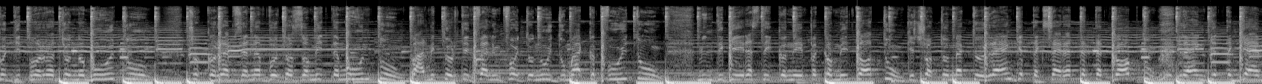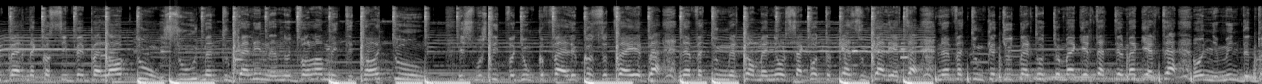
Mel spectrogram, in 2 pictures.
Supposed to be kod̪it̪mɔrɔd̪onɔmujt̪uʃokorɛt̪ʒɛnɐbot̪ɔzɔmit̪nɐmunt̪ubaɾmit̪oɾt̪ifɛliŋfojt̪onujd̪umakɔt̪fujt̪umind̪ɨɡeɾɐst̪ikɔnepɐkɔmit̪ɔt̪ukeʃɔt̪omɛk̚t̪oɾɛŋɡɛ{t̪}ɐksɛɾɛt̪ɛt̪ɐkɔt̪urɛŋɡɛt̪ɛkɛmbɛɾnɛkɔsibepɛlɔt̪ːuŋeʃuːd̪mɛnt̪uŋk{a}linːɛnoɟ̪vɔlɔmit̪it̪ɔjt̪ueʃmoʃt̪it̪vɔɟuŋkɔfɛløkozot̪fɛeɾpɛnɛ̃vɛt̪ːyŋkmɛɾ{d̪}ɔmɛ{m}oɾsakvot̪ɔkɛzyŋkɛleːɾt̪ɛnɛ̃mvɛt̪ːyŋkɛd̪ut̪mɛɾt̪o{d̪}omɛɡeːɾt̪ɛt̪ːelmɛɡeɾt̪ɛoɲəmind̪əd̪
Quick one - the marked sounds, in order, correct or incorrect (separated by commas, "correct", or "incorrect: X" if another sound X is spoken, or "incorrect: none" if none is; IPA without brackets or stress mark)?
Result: correct, incorrect: ɛ, incorrect: t̪, incorrect: ɲ, incorrect: t̪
